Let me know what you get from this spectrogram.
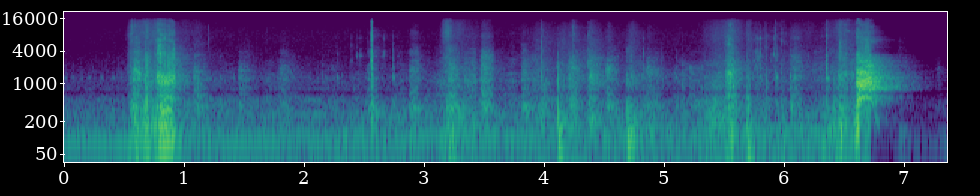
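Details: A corgi gives two sharp barks amid panting and scuffling during an energetic chasing game.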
